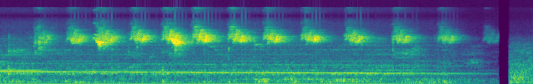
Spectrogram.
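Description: A bird chirping: a steady series of about a dozen short high notes, two or three a second, stopping about six seconds in.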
